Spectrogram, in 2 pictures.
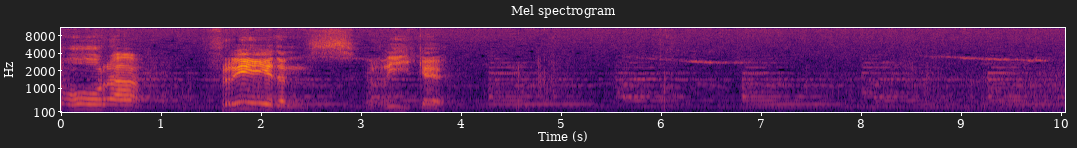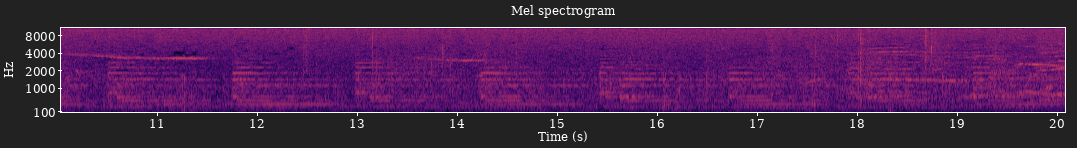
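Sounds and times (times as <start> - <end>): church bell tolling: 0.0 - 20.0
faint whistles falling in pitch: 6.2 - 6.9, 8.6 - 11.5, 13.6 - 14.2.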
